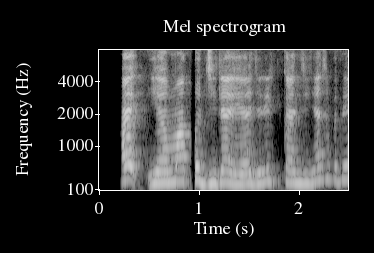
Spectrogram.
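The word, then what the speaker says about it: 大和: Hai, Yamato Jidai ya. Jadi kanjinya seperti ini ya. Jangan bacanya Daiwa ya, tapi Yamato.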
